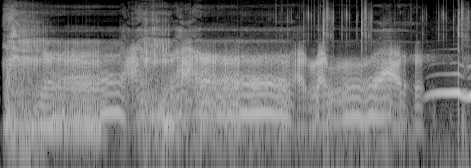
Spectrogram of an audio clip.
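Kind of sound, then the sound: animal, dog growling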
